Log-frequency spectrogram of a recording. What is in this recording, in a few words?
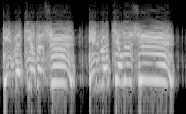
aircraft damaged mood high, speech fr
